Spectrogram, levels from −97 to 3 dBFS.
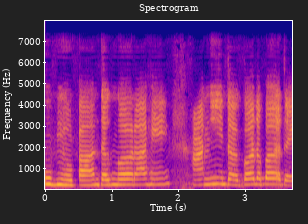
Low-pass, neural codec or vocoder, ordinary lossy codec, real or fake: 7.2 kHz; codec, 16 kHz, 1.1 kbps, Voila-Tokenizer; none; fake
